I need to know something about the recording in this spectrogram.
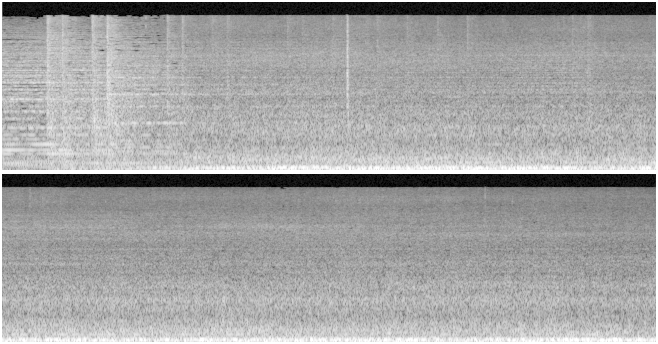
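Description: A car's engine hums low and steady as it drives.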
